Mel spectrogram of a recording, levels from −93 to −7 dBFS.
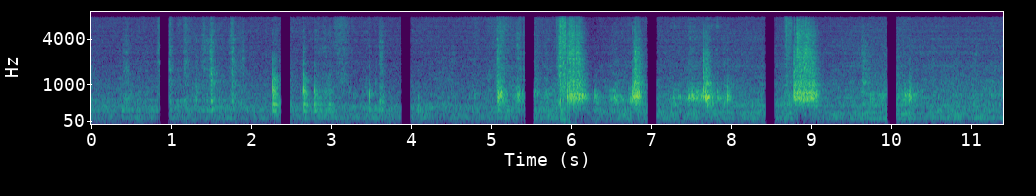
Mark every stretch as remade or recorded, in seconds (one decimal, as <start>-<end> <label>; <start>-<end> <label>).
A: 0.0-2.1 remade; 2.1-2.7 recorded; 2.7-9.7 remade; 9.7-10.2 recorded; 10.2-11.4 remade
